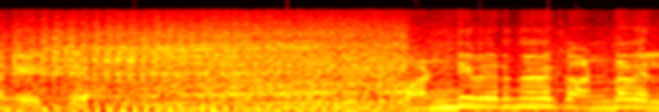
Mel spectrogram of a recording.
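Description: Electric scooter accelerating hard in Sport Mode: a thin motor whine rising slowly in pitch as speed builds, over a rush of wind and road noise.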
